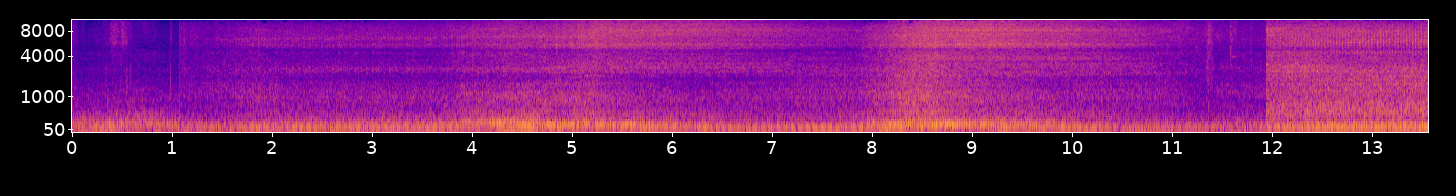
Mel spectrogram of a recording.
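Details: 2022 Ram 3500 diesel at idle: a steady airy hiss that grows louder with each rev, source unknown.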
